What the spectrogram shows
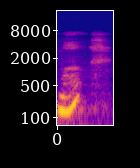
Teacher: when we are describing about ma, it is voiced, it is nasal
